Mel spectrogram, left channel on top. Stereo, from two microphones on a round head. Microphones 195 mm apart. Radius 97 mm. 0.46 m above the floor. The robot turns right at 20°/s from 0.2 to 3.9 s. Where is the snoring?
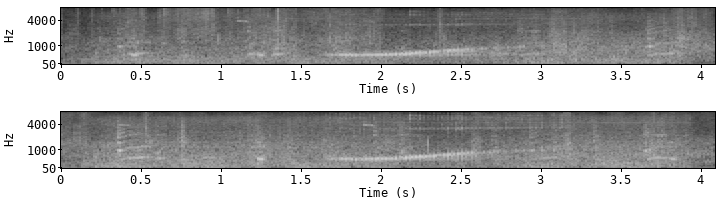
150° right, 0.6 m; by 3.2 s 120° right, 0.6 m.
